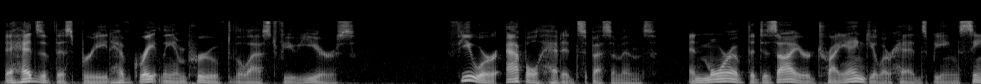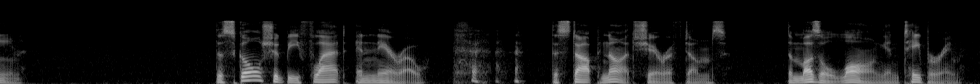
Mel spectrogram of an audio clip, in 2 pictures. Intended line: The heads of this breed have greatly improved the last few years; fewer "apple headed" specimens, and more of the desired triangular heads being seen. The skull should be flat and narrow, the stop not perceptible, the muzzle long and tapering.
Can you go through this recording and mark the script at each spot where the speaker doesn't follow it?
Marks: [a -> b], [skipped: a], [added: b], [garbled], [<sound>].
The heads of this breed have greatly improved the last few years; fewer "apple headed" specimens, and more of the desired triangular heads being seen. The skull should be flat and narrow, [laugh] the stop not [perceptible, -> sheriffdoms] the muzzle long and tapering.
